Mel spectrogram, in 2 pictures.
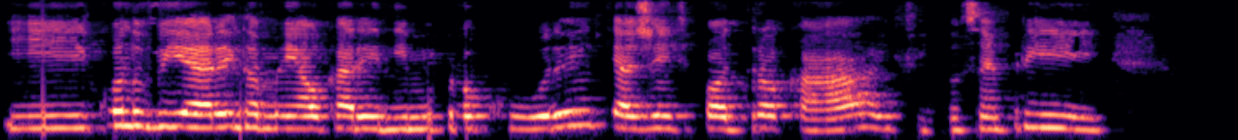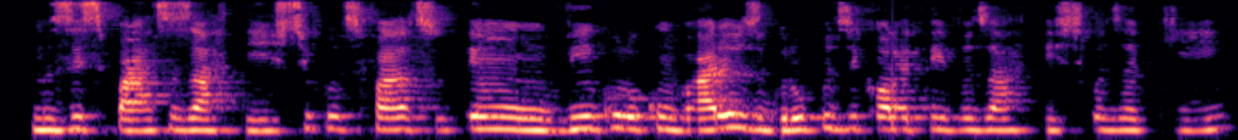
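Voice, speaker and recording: Relaxed woman. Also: fairly high pitch. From Ceará, Brazil. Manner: relaxed, laughs often, trailing pauses. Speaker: guest playwright. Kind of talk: casual interview chat.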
